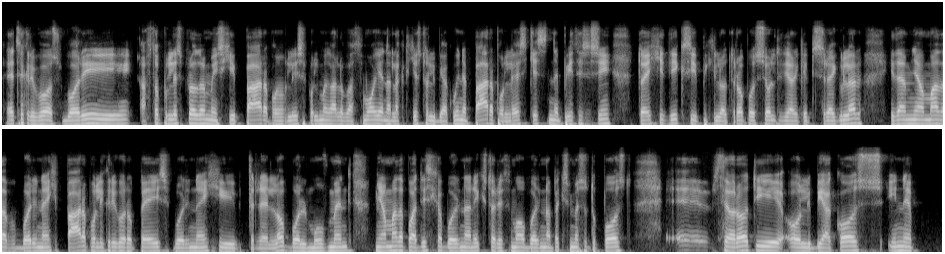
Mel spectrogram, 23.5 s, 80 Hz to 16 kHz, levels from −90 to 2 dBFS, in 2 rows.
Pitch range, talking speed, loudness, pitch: 110-125 Hz, 185 wpm, -20 LUFS, 120 Hz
